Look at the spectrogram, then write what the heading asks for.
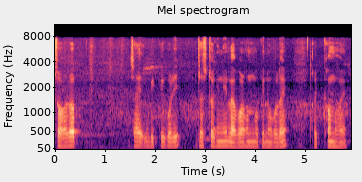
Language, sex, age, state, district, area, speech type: Assamese, male, 30-45, Assam, Udalguri, rural, spontaneous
